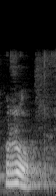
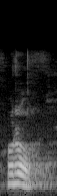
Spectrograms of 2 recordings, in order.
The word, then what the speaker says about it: rho: কি নিচটা বাঁকা হবে, এটাকে বলবো আমরা কি রো, RHO, রো, বাংলায় কি রয় করে রো, এরকম করে আমরা উচ্চারণ করতে পারি।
